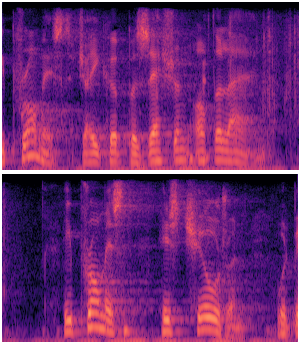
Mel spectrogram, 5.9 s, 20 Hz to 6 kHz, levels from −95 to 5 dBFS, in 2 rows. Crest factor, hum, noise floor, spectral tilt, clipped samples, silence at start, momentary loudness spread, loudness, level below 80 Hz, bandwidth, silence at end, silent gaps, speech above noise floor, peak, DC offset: 18 dB; none; -49 dBFS; -8 dB/octave; under 0.1%; 0 s; 14 LU; -27 LUFS; -46 dBFS; 5.8 kHz; 0 s; none; 22 dB; -10 dBFS; under 0.1%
